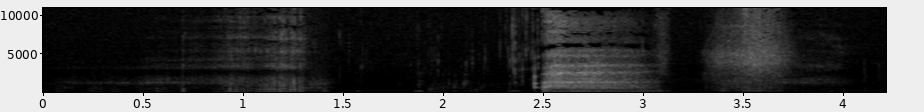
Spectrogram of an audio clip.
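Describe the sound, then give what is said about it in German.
Slurping of hot Chinese Pai Mu Tan white tea: three short, airy sips, the middle one the loudest and wettest, separated by brief quiet pauses with no talking. “Ich kann nur so ein bisschen schlürfen.”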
